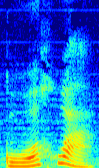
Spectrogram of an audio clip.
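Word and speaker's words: 国画: Гохуа. Го – это страна, государство. Произносится во втором тоне. А хуа означает картина, живописи в третьем тоне.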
